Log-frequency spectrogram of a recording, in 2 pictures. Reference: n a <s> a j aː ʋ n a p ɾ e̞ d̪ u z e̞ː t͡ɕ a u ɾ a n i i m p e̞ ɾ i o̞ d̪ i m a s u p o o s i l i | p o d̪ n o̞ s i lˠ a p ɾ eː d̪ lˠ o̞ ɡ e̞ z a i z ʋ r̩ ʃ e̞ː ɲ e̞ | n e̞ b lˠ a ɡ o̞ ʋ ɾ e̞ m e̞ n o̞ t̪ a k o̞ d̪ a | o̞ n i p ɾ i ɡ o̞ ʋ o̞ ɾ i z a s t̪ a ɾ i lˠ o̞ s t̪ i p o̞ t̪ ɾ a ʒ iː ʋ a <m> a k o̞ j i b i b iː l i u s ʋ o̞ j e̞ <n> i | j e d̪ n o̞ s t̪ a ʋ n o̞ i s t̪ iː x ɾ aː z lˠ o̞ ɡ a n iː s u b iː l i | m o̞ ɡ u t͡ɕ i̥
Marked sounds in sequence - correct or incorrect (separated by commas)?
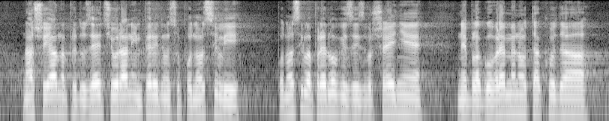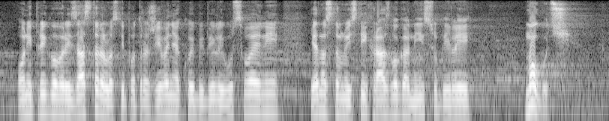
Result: incorrect, incorrect, correct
